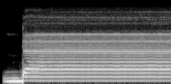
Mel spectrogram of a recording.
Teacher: দাল হরফকে তিন আলিফ টেনে পড়তে হবে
